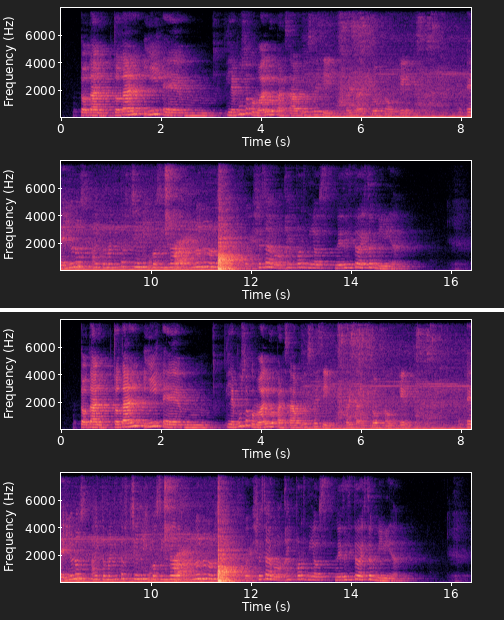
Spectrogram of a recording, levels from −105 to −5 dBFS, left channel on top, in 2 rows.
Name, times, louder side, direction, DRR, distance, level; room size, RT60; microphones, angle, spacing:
voice 1, 0.4-3.0 3.3-7.3 8.1-13.4 13.7-15.0, right 2 dB, 25° right, 2 dB, 0.3 m, -38 dB
sound 1, 4.8-11.4, right 2 dB, 85° right, 0.7 m, -36 dB
4.8 x 2.5 x 3.0 m, 1.3 s
head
